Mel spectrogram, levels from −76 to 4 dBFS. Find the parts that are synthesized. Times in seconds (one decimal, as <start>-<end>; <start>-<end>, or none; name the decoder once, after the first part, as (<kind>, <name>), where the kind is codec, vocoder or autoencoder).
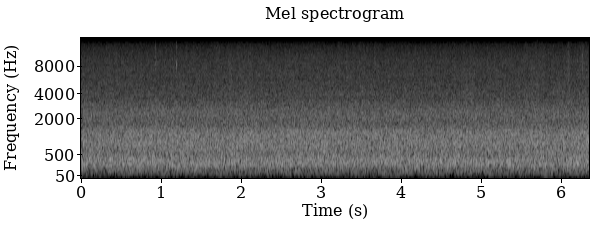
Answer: none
